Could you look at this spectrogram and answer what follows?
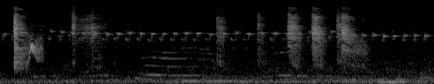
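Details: A 9-month-old white-rumped shama sings a run of quick, high, evenly spaced notes broken by harsh, scratchy bursts, over a faint low background hum.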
